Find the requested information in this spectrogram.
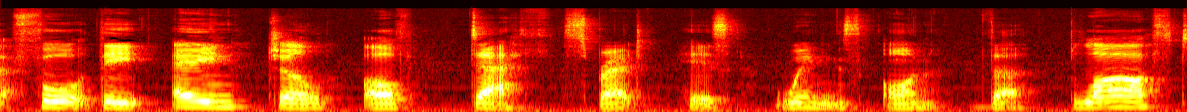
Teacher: there are three syllables in each metrical foot because it's in anapests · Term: anapestic tetrameter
